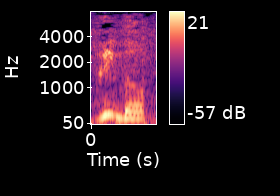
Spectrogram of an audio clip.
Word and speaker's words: Greenville: Pero esa aclara, Greenville, pronunciación. – Ah, Greenville.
